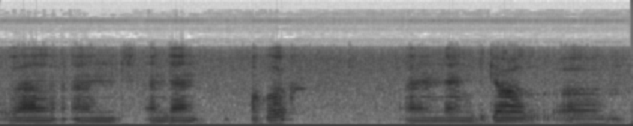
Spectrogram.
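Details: Adult man speaking; Broca's aphasia (nonfluent speech).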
